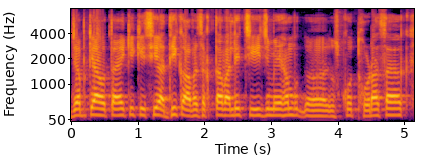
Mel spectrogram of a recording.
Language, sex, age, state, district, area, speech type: Hindi, male, 30-45, Madhya Pradesh, Betul, urban, spontaneous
